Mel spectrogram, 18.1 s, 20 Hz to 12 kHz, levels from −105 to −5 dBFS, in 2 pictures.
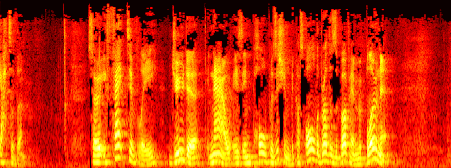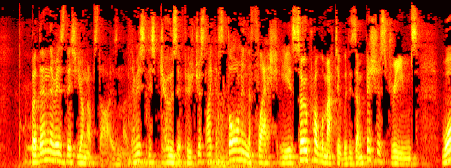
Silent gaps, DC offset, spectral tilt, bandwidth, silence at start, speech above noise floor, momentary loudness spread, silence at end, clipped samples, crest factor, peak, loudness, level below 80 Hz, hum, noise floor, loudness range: none; under 0.1%; -4 dB/octave; 11 kHz; 0 s; 39 dB; 16 LU; 0 s; under 0.1%; 20 dB; 0 dBFS; -20 LUFS; -50 dBFS; none; -59 dBFS; 4 LU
